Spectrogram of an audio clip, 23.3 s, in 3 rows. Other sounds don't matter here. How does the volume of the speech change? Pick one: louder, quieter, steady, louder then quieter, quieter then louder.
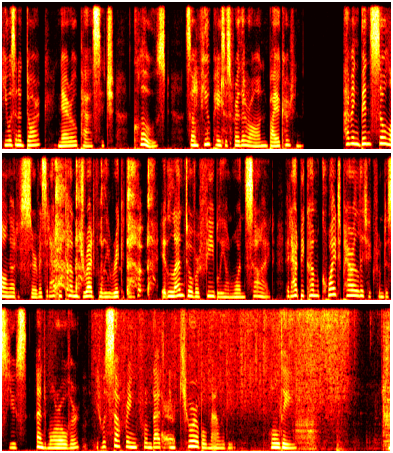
steady.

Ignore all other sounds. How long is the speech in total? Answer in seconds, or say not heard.
21 s.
